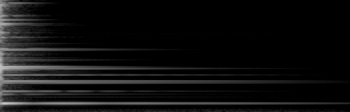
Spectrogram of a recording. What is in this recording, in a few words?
LOW AGOGO F, PERCUSSION; Sonic Reality; Interactive Drum Kits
